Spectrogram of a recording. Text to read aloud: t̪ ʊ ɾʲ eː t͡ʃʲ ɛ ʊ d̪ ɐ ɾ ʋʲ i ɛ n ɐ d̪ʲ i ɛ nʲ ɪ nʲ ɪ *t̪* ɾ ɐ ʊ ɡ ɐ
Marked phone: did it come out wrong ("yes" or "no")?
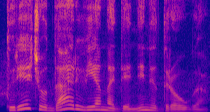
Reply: yes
